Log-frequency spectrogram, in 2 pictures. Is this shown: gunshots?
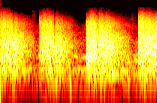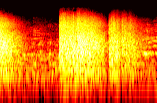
yes

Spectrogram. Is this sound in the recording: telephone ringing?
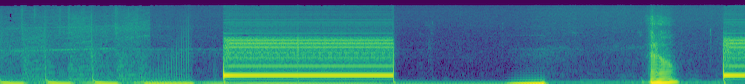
yes

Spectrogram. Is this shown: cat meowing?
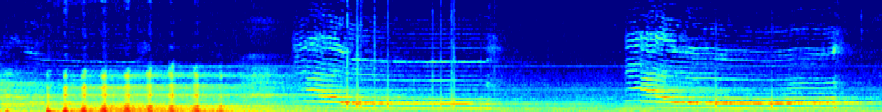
yes

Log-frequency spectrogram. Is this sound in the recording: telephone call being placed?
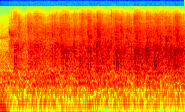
no

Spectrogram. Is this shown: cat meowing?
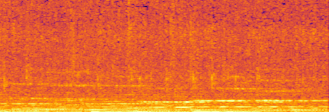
no

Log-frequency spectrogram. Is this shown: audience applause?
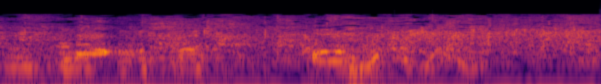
yes

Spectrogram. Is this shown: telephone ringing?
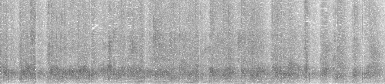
no

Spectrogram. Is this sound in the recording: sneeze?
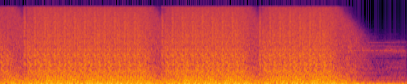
no

